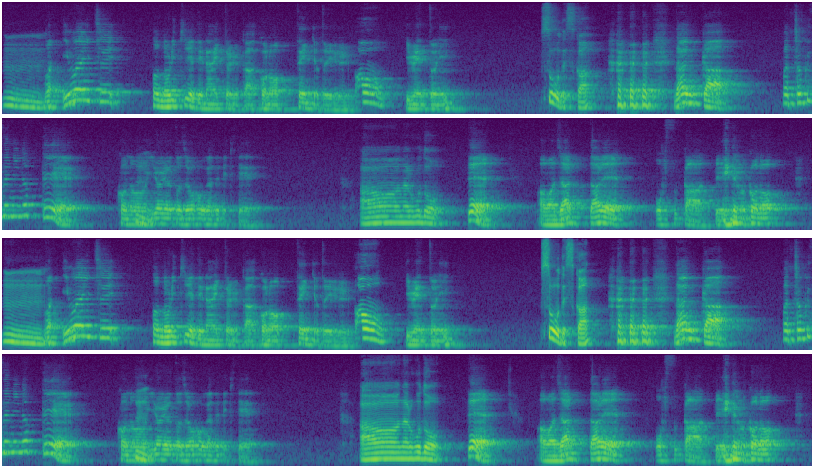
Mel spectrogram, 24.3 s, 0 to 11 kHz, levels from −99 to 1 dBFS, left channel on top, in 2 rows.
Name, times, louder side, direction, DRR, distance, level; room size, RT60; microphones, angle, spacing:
voice 1, 0.0-0.7 5.3-5.8 8.1-8.8 14.1-14.4 17.5-18.7, right 6 dB, 90° right, 12 dB, 0.4 m, -20 dB
voice 2, 0.6-1.7 2.3-4.2 4.4-5.2 6.1-6.7 9.2-10.8 11.7-13.2 13.9-15.4 15.7-15.9 19.1-19.5 20.2-21.4 22.0-23.7, right 1 dB, 15° right, 4 dB, 0.8 m, -22 dB
15.5 x 10.0 x 2.4 m, 1.0 s
head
